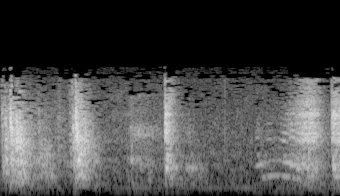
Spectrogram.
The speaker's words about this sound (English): The key doesn't always fit the lock. You may open the door.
